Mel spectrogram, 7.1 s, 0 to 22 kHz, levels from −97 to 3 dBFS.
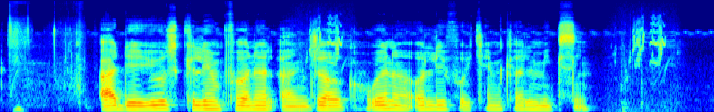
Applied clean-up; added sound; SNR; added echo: none; Bird; 13 dB; none.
